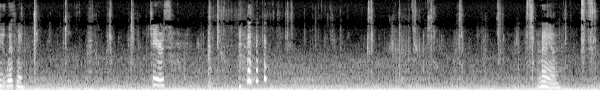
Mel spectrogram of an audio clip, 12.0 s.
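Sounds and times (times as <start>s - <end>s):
low steady hum: 0.0s - 12.0s
chewing with wet clicks: 0.5s - 12.0s.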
